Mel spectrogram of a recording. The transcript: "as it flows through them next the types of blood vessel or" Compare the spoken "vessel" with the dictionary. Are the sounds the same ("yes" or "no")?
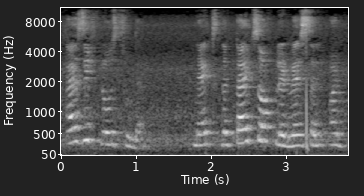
no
